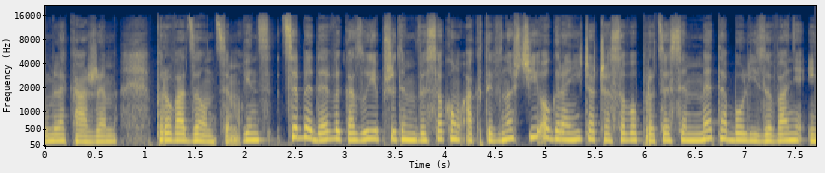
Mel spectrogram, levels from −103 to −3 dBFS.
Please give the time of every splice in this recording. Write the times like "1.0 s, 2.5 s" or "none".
2.0 s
